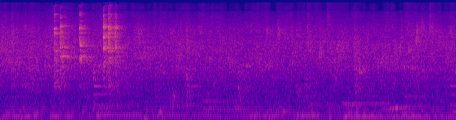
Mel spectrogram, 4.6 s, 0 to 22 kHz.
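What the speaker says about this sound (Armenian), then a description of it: "Եվ ամեն կողմի վրա 3 րոպե պետք է հավը տապակել" Chicken pieces fry in a pan with a steady, moderate sizzle and a low background hum, plus a few brief clinks near the start; nobody speaks.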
